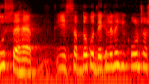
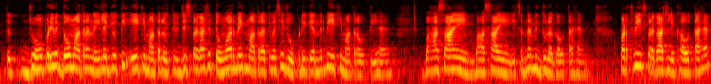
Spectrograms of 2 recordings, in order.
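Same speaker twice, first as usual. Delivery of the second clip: ordinary delivery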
